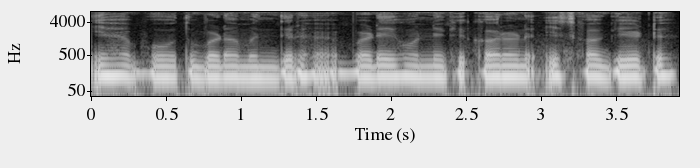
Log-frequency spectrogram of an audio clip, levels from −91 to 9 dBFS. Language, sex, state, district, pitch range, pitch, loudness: Hindi, male, Chhattisgarh, Sukma, 125-135 Hz, 125 Hz, -14 LUFS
